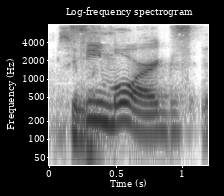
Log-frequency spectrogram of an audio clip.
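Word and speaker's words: Simurgh: Well, that's interesting because I was actually learning about Seamurg's, or Simorg's, how do you pronounce that? – Seamurg's, yeah.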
